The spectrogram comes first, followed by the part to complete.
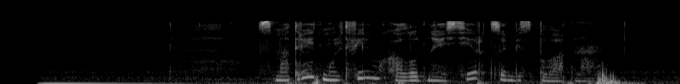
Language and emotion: Russian, neutral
